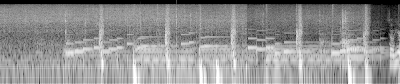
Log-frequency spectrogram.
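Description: Food sizzling on a hot propane grill as a steady hiss, joined about a second in by background music with a regular drum beat.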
